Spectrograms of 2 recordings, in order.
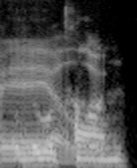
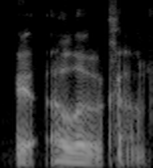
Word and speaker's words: Oluokun: Stepping into, I'm not even going to try and pronounce Foy's last name. Yeah. Foye Oluokun. Oluokun.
